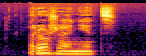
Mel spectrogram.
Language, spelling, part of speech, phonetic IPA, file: Polish, rożeniec, noun, [rɔˈʒɛ̃ɲɛt͡s], LL-Q809 (pol)-rożeniec.wav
